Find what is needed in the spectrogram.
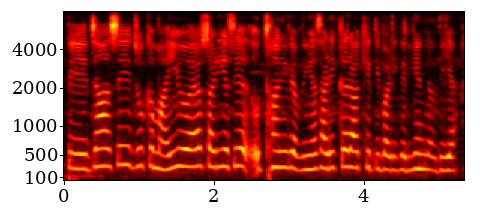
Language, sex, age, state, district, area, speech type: Dogri, female, 30-45, Jammu and Kashmir, Udhampur, urban, spontaneous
